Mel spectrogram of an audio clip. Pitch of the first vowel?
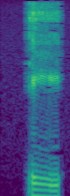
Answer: low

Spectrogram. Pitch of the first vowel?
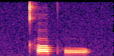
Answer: high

